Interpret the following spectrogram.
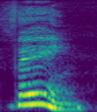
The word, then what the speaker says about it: veem: Vocês, eles, elas veem, nasal sound. Veem.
